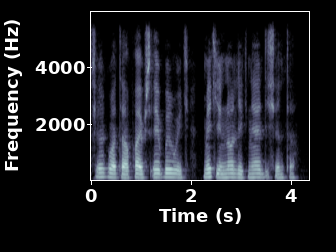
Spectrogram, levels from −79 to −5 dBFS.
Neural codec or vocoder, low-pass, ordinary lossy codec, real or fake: none; 5.4 kHz; Opus, 64 kbps; real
